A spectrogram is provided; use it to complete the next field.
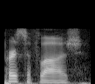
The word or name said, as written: persiflage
